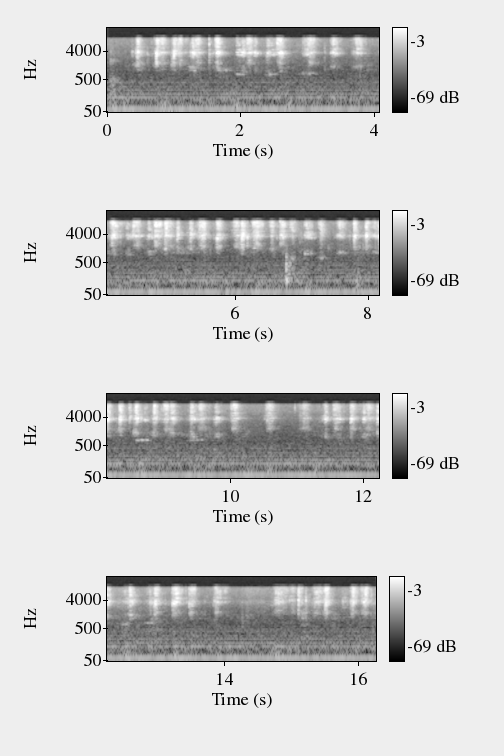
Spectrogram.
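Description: A woman makes rhythmic mouth sounds through a microphone.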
